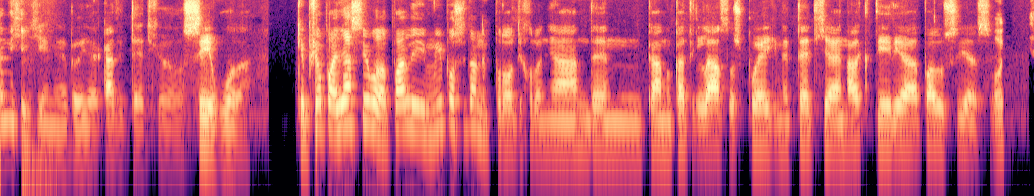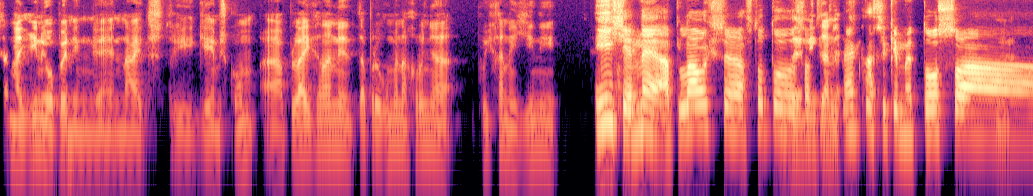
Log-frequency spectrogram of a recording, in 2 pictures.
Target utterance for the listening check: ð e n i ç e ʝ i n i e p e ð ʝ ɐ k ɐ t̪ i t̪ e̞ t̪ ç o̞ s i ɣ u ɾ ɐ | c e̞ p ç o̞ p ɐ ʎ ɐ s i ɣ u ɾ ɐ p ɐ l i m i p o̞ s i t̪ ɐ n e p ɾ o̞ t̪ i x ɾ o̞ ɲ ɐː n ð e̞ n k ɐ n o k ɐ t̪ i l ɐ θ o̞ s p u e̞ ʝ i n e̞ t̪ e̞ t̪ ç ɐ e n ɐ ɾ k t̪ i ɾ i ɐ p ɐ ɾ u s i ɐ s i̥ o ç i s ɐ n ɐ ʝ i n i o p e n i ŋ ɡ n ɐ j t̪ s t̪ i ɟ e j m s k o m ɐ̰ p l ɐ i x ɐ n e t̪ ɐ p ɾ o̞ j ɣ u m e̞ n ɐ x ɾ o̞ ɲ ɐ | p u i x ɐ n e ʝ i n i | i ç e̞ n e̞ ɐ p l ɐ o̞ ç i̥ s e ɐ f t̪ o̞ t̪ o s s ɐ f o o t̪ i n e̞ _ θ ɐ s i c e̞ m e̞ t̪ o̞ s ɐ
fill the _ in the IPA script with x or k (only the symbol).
k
